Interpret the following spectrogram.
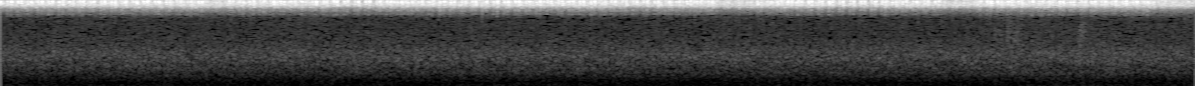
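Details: Continuous high-pitched trilling of insects after dark, an even pulsing shimmer with small swells and dips in volume, over faint, diffuse noise and no other sounds.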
